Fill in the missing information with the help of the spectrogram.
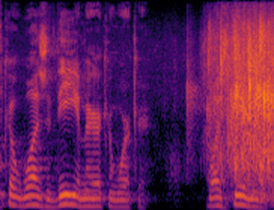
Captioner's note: applause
